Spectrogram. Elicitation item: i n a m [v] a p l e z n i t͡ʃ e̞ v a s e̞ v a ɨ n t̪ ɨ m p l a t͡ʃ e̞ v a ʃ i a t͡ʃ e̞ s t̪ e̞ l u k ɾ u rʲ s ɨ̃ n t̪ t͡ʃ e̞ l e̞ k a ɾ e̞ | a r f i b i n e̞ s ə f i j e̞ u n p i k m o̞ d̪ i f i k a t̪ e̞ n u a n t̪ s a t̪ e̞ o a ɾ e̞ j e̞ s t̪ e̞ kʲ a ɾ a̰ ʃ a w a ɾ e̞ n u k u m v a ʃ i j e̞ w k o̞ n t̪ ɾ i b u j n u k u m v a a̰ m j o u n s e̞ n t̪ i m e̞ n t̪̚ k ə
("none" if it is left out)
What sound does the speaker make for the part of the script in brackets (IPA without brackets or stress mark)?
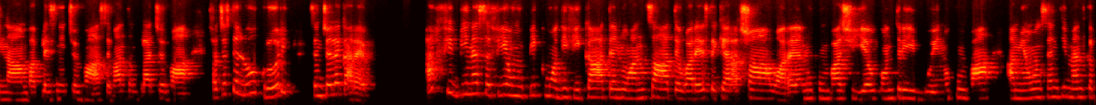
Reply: v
